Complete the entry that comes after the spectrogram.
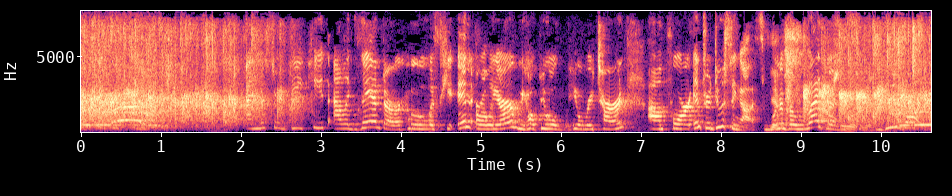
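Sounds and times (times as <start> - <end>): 
crowd applause: 0.0 - 2.7, 8.7 - 10.6
speech: 2.9 - 10.6.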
